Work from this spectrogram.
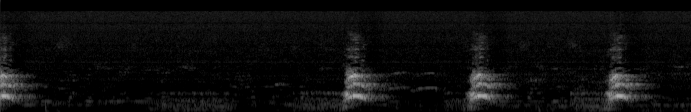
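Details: Buster the pet dog, playing with a katydid bug, gives sharp barks, four loud ones spaced about a second apart, with soft low murmuring and rustling between them.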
